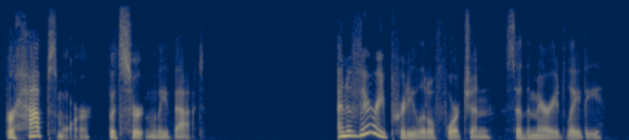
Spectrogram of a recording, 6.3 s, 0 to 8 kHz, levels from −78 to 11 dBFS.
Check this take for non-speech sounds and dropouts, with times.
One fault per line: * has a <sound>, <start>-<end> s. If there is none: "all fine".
all fine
